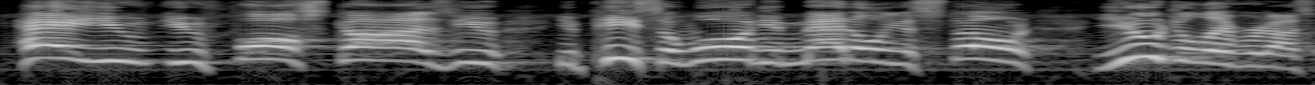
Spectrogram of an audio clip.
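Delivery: loud mock praise to false gods; Israelites praising idols. Preacher voicing Israelites praising idols, loud mock praise. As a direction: call out to the idols in mock devotion. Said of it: "Israelites are saying".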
